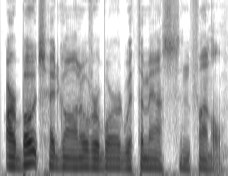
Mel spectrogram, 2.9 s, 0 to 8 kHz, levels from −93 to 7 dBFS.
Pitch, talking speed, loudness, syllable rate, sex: 105 Hz, 210 wpm, -19 LUFS, 4.8 syllables/s, male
